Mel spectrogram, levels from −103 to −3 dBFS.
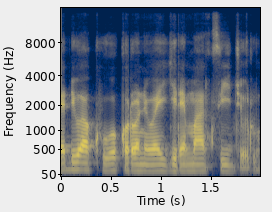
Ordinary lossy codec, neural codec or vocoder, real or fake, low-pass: none; autoencoder, 48 kHz, 128 numbers a frame, DAC-VAE, trained on Japanese speech; fake; 14.4 kHz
